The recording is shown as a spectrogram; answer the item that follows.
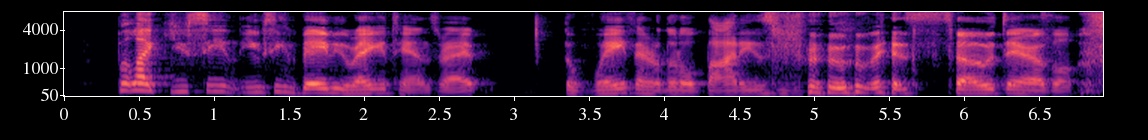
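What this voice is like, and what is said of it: Usual voice. Nothing is said of it.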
